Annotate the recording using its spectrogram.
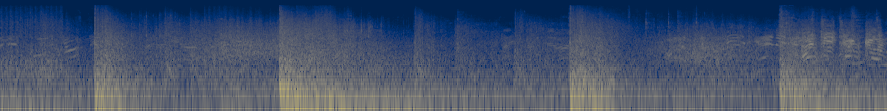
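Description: Explosions boom and rumble in a battle.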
